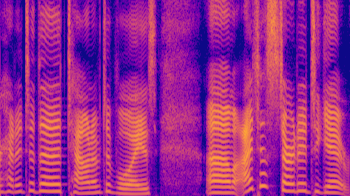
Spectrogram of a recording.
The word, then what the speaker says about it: Dubois: And yes, it is pronounced Dubois. They had stickers that would be like, "It is not Dubois." But we were headed to the town of Dubois.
